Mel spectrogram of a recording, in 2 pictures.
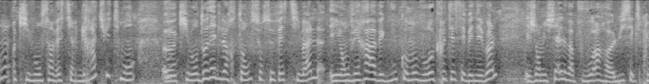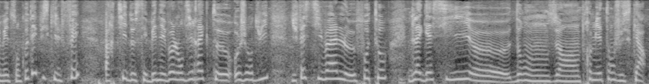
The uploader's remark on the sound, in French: En direct de La Gacilly pour le festival photo édition 2023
